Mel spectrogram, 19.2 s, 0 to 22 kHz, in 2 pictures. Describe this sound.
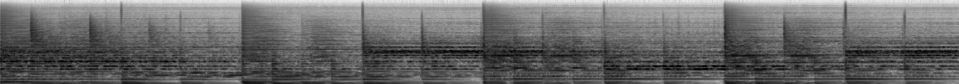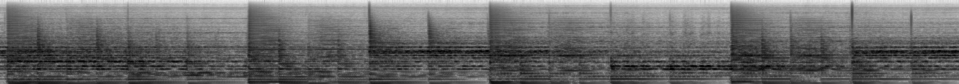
Music > Solo instrument
100 C Polivoks Brute 02
Melodic loops made with Polivoks and Casio SK1 analogue synths
80s, Analog, Analogue, Brute, Casio, Electronic, Loop, Melody, Polivoks, Soviet, Synth, Texture, Vintage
